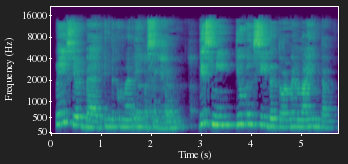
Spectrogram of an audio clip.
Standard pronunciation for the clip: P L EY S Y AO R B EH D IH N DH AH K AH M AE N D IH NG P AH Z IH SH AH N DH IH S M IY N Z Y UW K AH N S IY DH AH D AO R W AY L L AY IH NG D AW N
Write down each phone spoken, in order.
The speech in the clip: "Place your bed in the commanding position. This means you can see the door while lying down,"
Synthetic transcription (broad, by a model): P L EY S Y AO R B EH D IH N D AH K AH M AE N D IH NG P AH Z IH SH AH N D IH S M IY N Y UW K AH N S IY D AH D AO R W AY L L AY IH NG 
